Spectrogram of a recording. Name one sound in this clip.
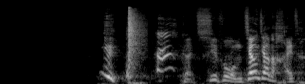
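A young man speaks angrily up close.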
